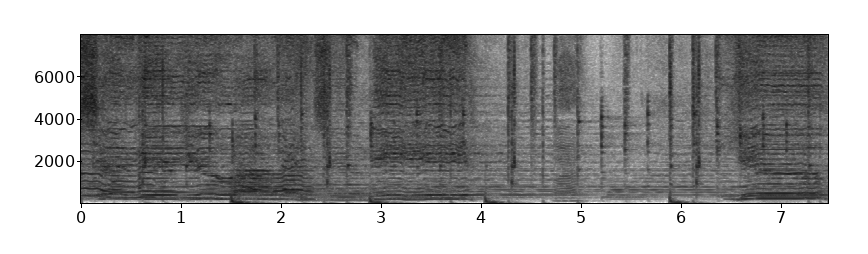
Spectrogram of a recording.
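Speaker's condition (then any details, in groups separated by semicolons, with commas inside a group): No condition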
